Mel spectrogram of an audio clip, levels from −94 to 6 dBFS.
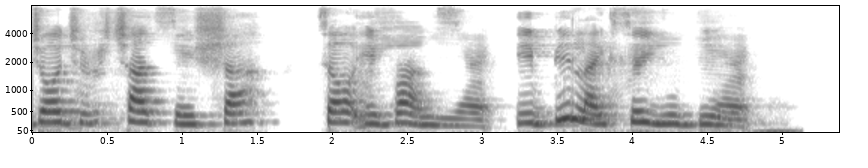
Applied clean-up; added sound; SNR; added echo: neural mask model Resemble Enhance denoiser.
